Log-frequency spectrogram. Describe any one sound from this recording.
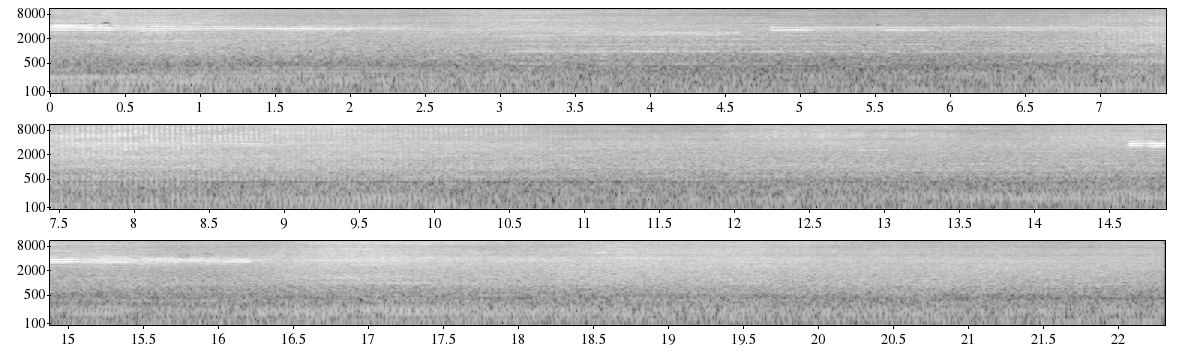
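Motorcycle engines buzz past close by.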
